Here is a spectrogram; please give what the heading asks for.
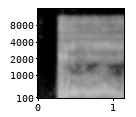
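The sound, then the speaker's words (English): A single loud, buzzy fart blown into a microphone, sustained for about one second with a rough, raspy tone after a moment of silence. “It's a mean old fart. Let her rip. Hashtag he just farts into the microphone.”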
